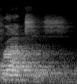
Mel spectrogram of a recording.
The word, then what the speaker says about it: praxis: Appreciating intersectionality also helps with something that's called praxis. Praxis, it's spelled P-R-A-X-I-S.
